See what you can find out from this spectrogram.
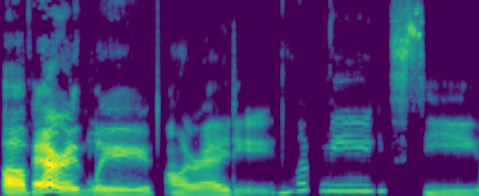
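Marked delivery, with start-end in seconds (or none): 3.0-4.8 mulling it over. Real, not acted. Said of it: "GM muses over the choice".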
